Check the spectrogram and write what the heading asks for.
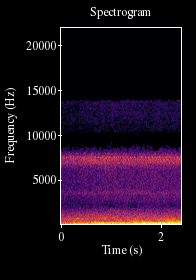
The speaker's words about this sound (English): As the airplane goes by and interrupts their conversation because of air traffic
